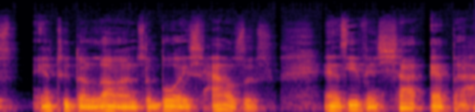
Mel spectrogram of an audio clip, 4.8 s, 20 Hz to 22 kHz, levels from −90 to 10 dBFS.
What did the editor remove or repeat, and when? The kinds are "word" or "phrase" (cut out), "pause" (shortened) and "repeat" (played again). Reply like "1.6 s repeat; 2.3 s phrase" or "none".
1.4 s word; 2.0 s word; 3.5 s word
